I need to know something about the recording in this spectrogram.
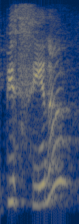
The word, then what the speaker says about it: piscina: Depois, com SC, eu coloquei o exemplo de piscina e nascer.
